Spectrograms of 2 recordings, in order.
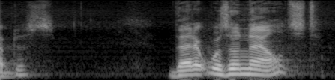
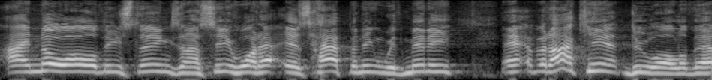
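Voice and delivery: higher and louder, earnest protest to the Lord; pleading prayer; 6 semitones higher, 5 dB louder than usual. Retold or imitated. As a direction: raise your voice in helpless protest. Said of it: "you say".

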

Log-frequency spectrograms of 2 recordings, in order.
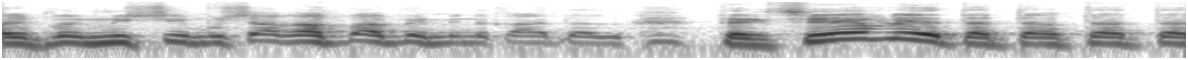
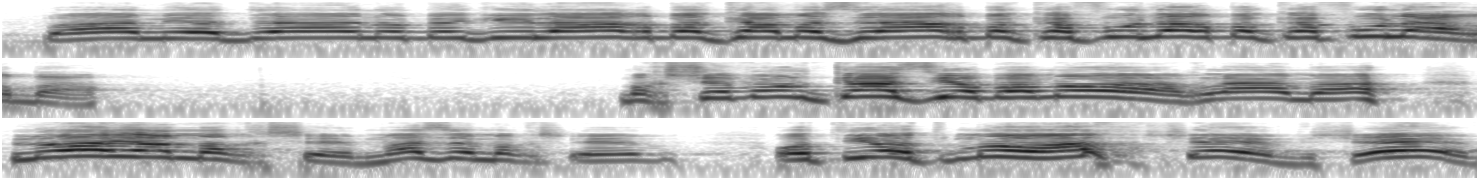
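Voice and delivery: high, loud, driving sermon voice; full-force rabbi's exhortation; fiery preaching; 9 semitones higher, 9 dB louder than usual. Acted. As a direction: preach it hard, almost shouting.

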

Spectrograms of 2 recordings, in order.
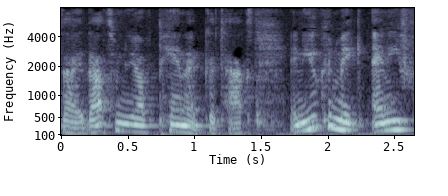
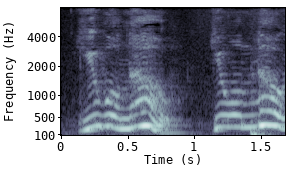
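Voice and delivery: higher and louder, hammering it home; fired-up declaration; 8 semitones higher, 5 dB louder than usual. Real, not acted. Coach preaching to viewers, fired-up and loud. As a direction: insist on it with rising fervour.

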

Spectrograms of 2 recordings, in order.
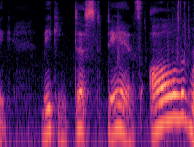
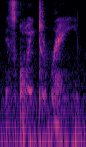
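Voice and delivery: breathy secret whisper; 15 dB quieter than usual. A narrator's reading. Girl whispering to her friend at the door. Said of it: "I whisper".

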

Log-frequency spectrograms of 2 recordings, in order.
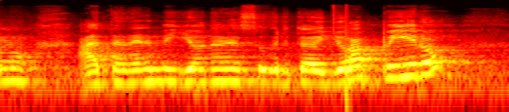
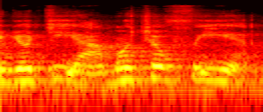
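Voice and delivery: tender, softer; 6 dB quieter than usual. Real, not acted. Greeting a child viewer.

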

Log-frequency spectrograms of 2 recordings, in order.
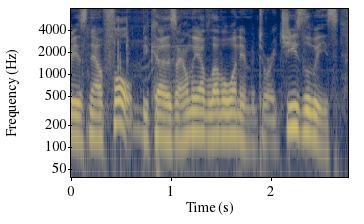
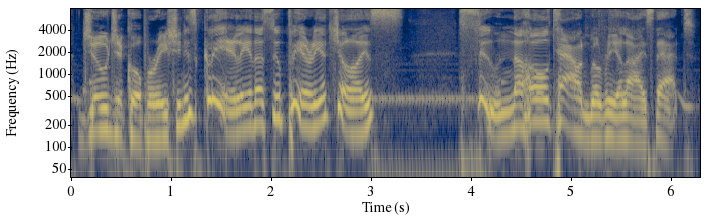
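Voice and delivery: super villain voice. Acted. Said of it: "I like giving him a super villain voice".

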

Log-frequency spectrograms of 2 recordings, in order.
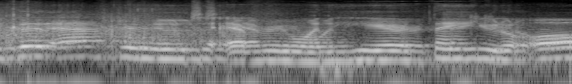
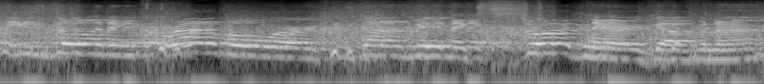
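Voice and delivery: raised, higher projecting rally voice; rally speech; 8 semitones higher, 6 dB louder than usual. Acted. Vice president thanking local leaders at rally, projecting speech. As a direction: address the crowd like a stump speech.

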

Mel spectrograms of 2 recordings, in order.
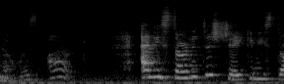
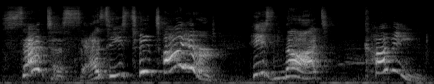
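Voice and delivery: announcing the shocking news; screaming headline; 9 semitones higher, 9 dB louder than usual. A narrator's reading. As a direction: shout it like a newsboy. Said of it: "Headlines screamed".

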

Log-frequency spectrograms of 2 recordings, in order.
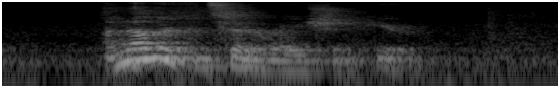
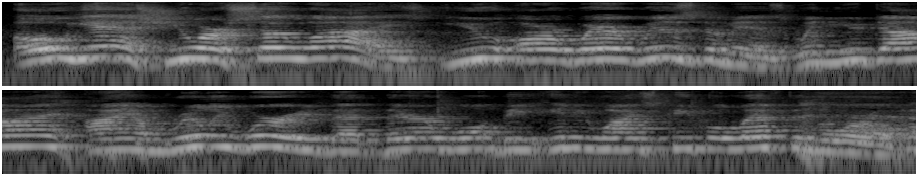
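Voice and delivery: mocking sarcasm; 7 semitones higher, 7 dB louder than usual. Job mocking his friends with high, loud sarcasm. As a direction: lay on the fake praise thick. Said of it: "So little, little sarcasm".

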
